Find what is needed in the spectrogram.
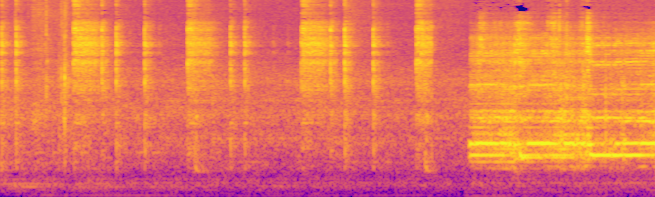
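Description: A drum machine playing a sparse electronic beat: short hissy hits about once a second with lighter ticks between. Near the end a much louder sustained synth part comes in over it.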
